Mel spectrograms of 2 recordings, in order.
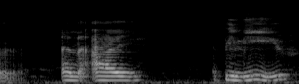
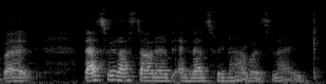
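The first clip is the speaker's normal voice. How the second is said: ordinary talk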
